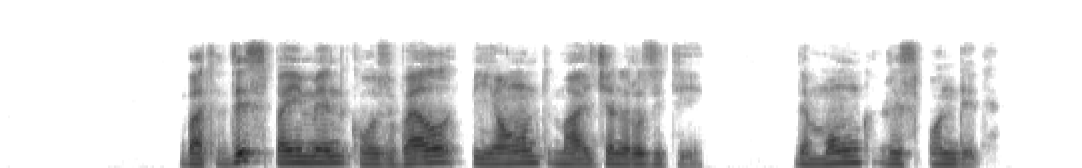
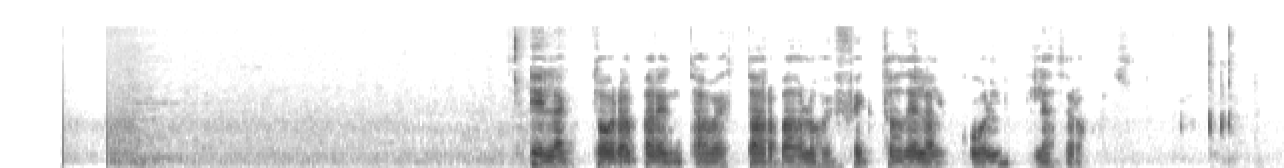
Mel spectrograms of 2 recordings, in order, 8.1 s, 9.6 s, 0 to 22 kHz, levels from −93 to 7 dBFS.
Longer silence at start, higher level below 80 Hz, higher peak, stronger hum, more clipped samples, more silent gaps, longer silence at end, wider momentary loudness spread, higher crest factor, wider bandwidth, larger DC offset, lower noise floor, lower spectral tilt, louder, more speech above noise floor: first, 1.35 s vs 0.8 s; about the same, -60 dBFS vs -62 dBFS; first, -2 dBFS vs -8 dBFS; neither; neither; first, 5.36-5.45 s, 5.82-5.94 s vs none; first, 0.8 s vs 0.45 s; second, 12 LU vs 19 LU; about the same, 20 dB vs 24 dB; second, 7.8 kHz vs 11.5 kHz; neither; first, under -90 dBFS vs -66 dBFS; about the same, -6 dB/octave vs -6 dB/octave; first, -20 LUFS vs -28 LUFS; first, over 70 dB vs 39 dB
